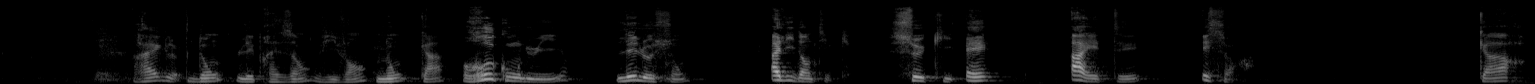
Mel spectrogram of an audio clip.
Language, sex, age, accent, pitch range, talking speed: French, male, 60-79, French, 130-185 Hz, 80 wpm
